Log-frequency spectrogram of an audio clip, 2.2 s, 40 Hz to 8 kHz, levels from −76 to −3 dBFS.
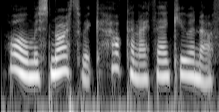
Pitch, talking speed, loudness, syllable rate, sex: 230 Hz, 245 wpm, -16 LUFS, 5.7 syllables/s, female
